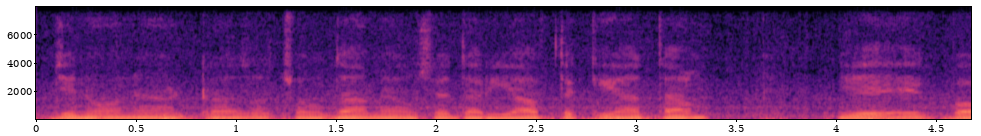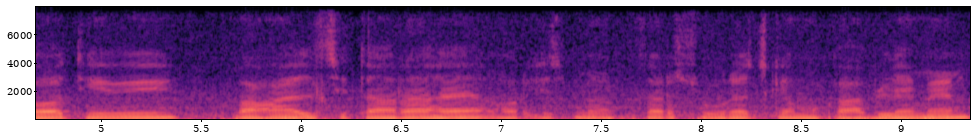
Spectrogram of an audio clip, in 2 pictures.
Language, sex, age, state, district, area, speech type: Urdu, male, 18-30, Maharashtra, Nashik, urban, spontaneous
